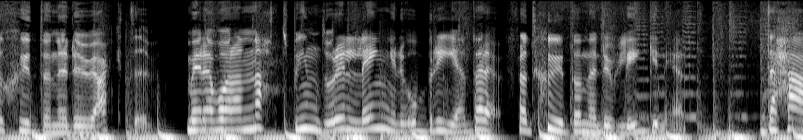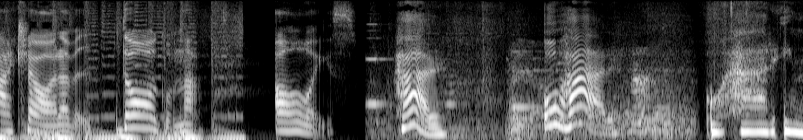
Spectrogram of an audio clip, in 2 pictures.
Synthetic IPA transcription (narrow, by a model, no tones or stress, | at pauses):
ɔɧʏd̪ːanæɖɵæɾakt̪ʰḭːvmeːd̪anvoːɾanat̪ːbɪnd̪ʊɾæɭɛŋɾəɔbɾeːd̪aɾə̰fœɾat̪ɧʏd̪ːanæɖɵlɪɡːəɳḛːɾd̪ɛhæːɾkʰlɑːɾavɪ̰d̪ɑːɡɔna̰t̪ː | ɔlwɛ̰shæːɾ | ɔɦæːɾʔɔhæːɾɪ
